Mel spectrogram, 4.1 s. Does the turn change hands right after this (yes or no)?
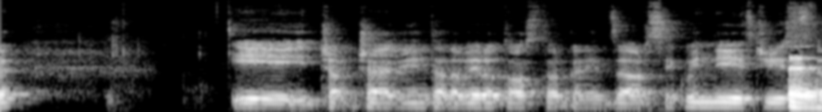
yes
